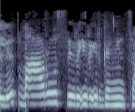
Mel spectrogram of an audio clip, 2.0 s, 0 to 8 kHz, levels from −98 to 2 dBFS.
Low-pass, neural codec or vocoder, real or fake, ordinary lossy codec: 7.2 kHz; none; real; MP3, 24 kbps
